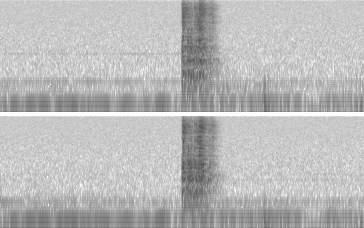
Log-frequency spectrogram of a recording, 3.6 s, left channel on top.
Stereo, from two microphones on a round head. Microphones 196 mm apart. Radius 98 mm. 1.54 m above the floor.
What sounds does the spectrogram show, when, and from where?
1.8 s crushing: 20° left (ahead or behind), 1.7 m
